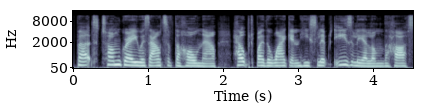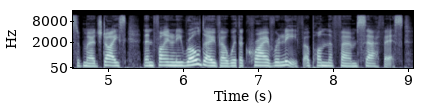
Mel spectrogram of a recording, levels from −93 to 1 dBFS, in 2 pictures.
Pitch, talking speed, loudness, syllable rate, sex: 190 Hz, 225 wpm, -17 LUFS, 6.2 syllables/s, female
